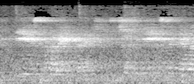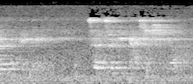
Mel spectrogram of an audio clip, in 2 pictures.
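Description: An escalator runs with a low mechanical rumble.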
